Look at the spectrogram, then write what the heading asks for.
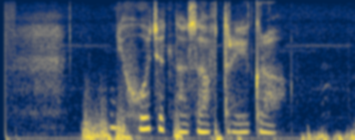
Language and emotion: Russian, sad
